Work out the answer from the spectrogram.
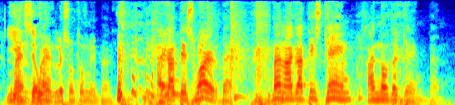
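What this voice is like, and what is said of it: Put-on vaguely African accent. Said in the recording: “I must immediately change my accent. ... Sounds vaguely African.”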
